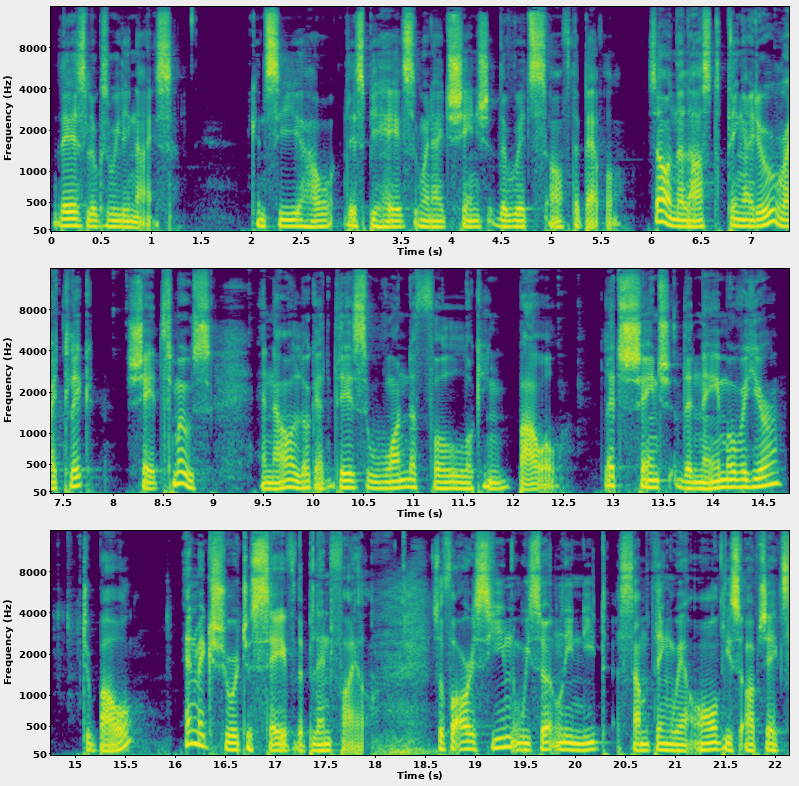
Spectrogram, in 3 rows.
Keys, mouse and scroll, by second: 0.9 shift+click, 5.5 scroll down 1, 5.6 shift+middle click, 7.1 right click, 8.5 scroll down 1, 9.3 middle click, 13.3 double click, 14.6-15.3 typing, 15.6 scroll down 1, 15.9 middle click, 16.6 ctrl+s.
